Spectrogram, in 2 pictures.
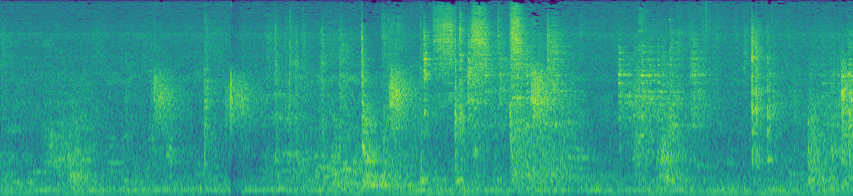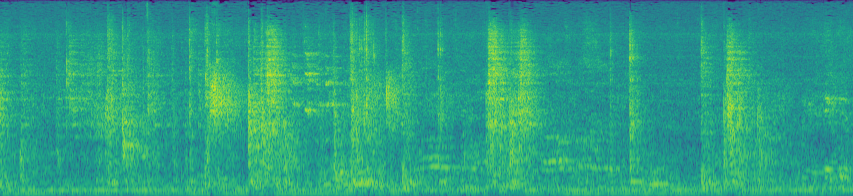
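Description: Pool hall background: indistinct voices talking and repeated sharp clacks of pool balls striking one another, over a steady low hum.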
